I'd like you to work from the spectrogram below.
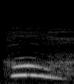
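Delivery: loud, high whooshing exhale; body-letting-go whoosh; relieved whew. Retold or imitated. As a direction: let out a high, airy "whew" of release. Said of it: "my body is just like".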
